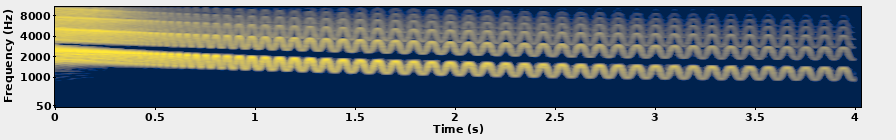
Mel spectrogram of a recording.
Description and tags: Simple FX sounds created with an oscillator modulated by an envelope and an LFO that can go up to audio rates.
In this sound the LFO starts quite rapid, but still not really audio rate.
Created in Reason in March 2014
